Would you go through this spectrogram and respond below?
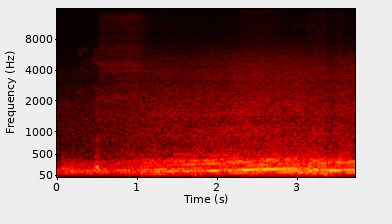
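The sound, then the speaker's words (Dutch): A car engine rumbles steadily, its low drone building in loudness as the vehicle moves through street traffic on the Chenals Allee, with no voices present. “Moet je opletten op het verkeer.”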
